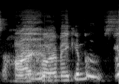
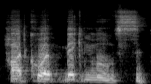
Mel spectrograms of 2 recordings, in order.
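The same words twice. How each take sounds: First: Laughing repeat. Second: Hardcore tough line. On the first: Real, not acted. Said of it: "there it is". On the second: Shown as a demonstration. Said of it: "can you say it".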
